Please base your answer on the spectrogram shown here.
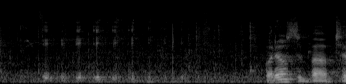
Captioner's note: chuckling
